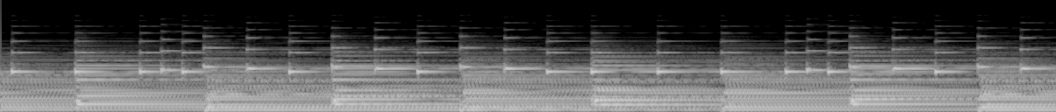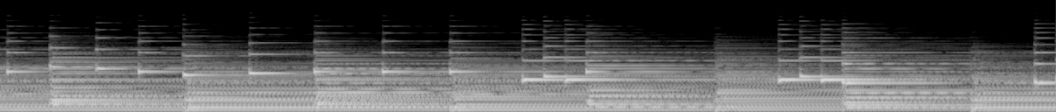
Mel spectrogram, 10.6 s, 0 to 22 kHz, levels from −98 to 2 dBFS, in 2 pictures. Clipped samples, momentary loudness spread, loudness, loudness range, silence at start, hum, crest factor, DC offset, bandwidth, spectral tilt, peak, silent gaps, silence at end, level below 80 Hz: under 0.1%; 4 LU; -20 LUFS; 2 LU; 0 s; none; 16 dB; under 0.1%; 7 kHz; -8.5 dB/octave; -4 dBFS; none; 0 s; -42 dBFS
